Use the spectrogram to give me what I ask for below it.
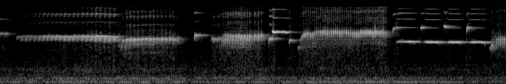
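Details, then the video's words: Canary song meant for teaching young canaries: long sustained high trilled and buzzy tones changing pitch every second or so, ending in short repeated whistled notes, with a faint steady low hum. "Masteran Kenari gacor Muda belajar NATA LAGU, paling Pandai utk pancingan kenari paud belajar bunyi"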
